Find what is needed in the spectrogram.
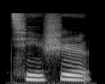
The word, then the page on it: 启示: qǐ shì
